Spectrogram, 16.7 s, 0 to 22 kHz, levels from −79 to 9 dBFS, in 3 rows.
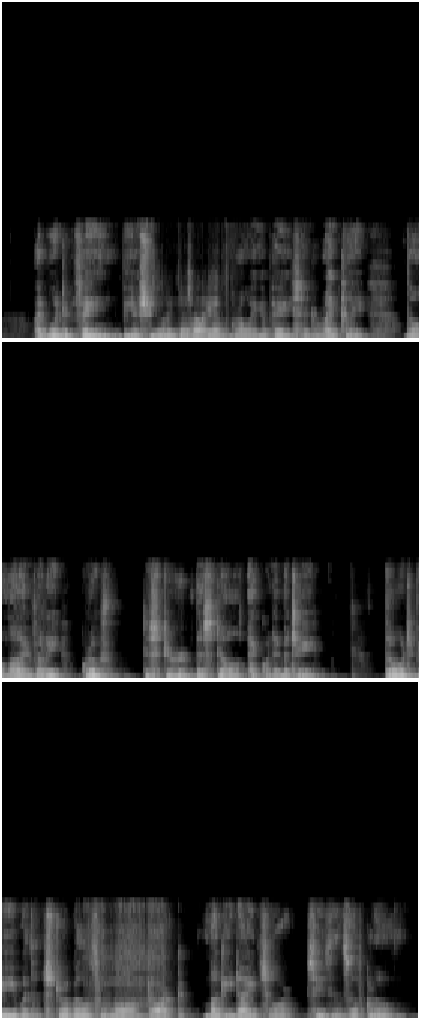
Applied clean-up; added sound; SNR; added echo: neural separator model SepFormer DNS4.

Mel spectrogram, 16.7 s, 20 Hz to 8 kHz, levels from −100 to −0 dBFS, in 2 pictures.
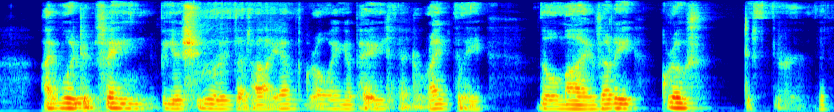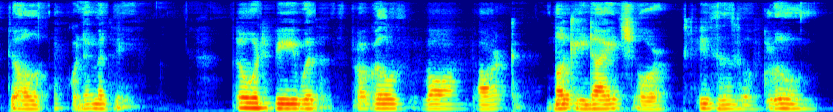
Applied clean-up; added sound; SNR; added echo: neural mask model DeepFilterNet 3.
